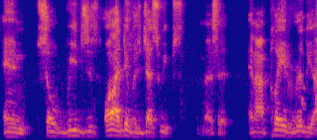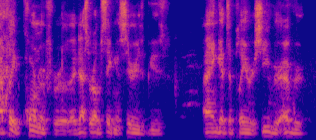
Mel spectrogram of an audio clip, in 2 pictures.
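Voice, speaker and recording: A young adult from Pennsylvania, guesting as a football player, talks loosely about his time in football and track, filling his speech with slang and "like." His extremely deep, husky voice is steady and a little mellow, and he speaks quickly in this casual interview.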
